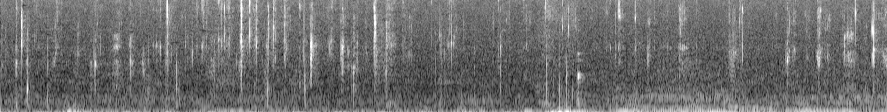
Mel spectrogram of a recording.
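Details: Domestic cat eating wet cat food on a glass table in a small room: irregular moist bites and chewing, with scattered clicks, a few louder crunches midway and a low background hum.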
